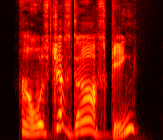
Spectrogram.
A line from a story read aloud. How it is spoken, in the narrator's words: said Sock in a desperate and distant voice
